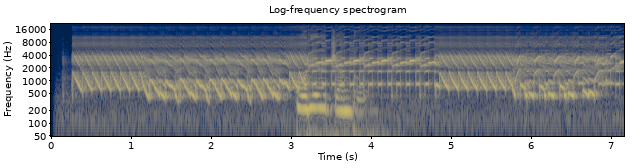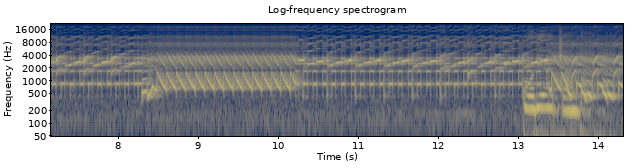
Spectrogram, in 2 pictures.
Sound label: toy ray gun beeping bleeps and bloops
